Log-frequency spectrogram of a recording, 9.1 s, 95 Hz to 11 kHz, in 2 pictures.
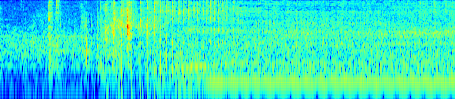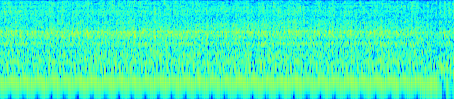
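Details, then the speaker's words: Toro Recycler 22-inch mower after oil change, cleaned carburetor and new spark plug, previously sputtering: pull start sputters, catches within two seconds, auto choke, settles to steady even drone with no misses; runs healthy. "that honestly sounds really really good starts easy love the auto choke system on this"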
